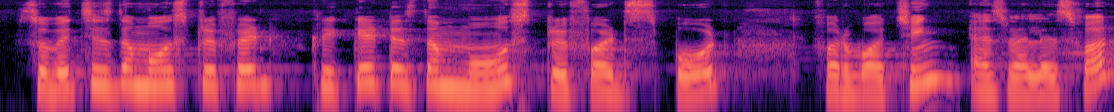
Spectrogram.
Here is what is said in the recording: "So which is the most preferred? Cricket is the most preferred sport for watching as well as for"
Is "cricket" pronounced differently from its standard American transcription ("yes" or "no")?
no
